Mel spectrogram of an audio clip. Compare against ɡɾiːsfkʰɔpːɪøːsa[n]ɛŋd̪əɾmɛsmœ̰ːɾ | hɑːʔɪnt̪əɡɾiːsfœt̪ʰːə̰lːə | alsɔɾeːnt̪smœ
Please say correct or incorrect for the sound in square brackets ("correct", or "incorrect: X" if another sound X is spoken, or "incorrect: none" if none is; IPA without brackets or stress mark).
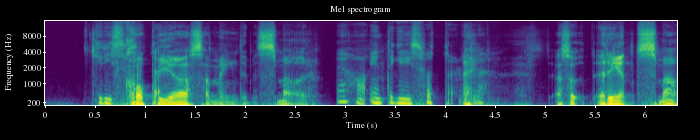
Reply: incorrect: m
